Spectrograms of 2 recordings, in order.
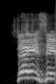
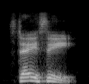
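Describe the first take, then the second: First: The name is yelled loudly. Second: The name is said at normal reading volume.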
